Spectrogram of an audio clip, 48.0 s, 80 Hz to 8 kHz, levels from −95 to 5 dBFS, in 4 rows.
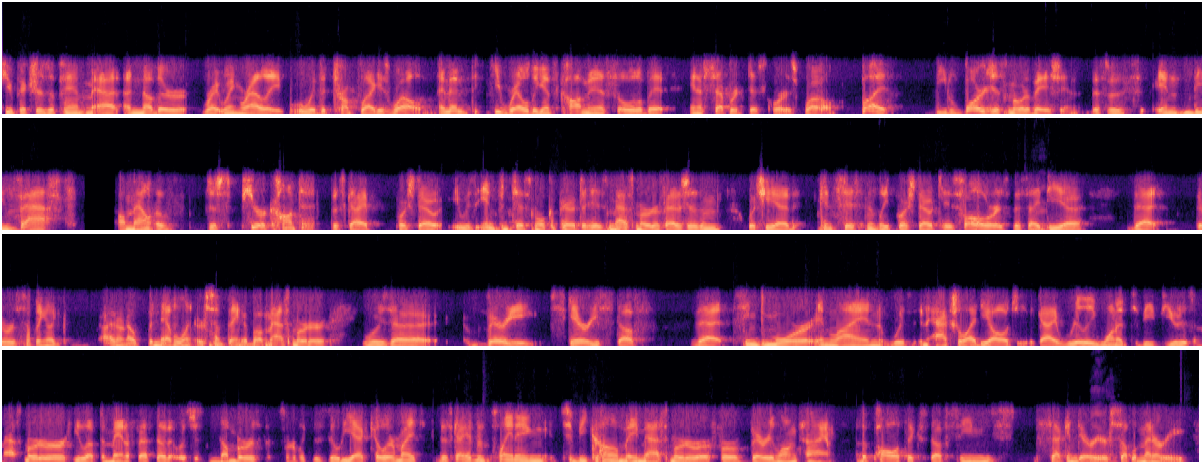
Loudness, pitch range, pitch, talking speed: -18 LUFS, 100-130 Hz, 115 Hz, 185 wpm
